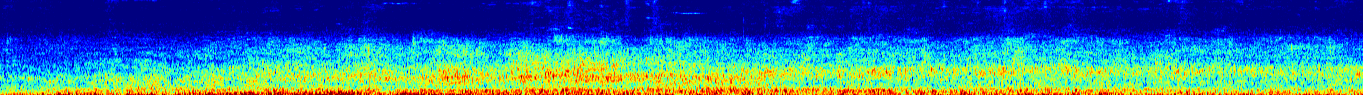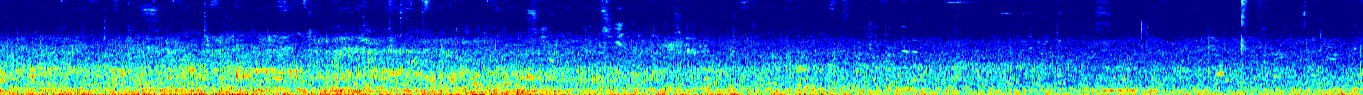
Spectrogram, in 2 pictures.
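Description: City square ambience: steady traffic noise with people talking nearby, louder in the first half and easing off toward the end.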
